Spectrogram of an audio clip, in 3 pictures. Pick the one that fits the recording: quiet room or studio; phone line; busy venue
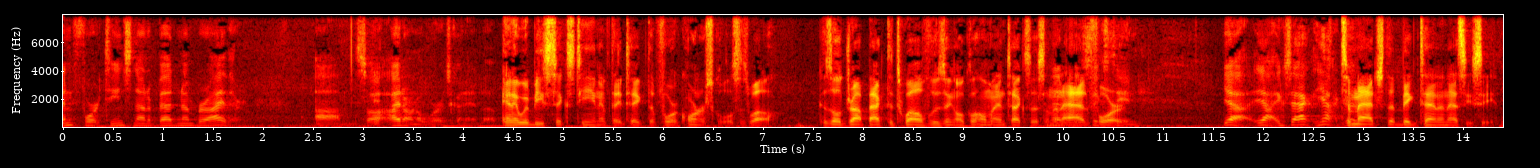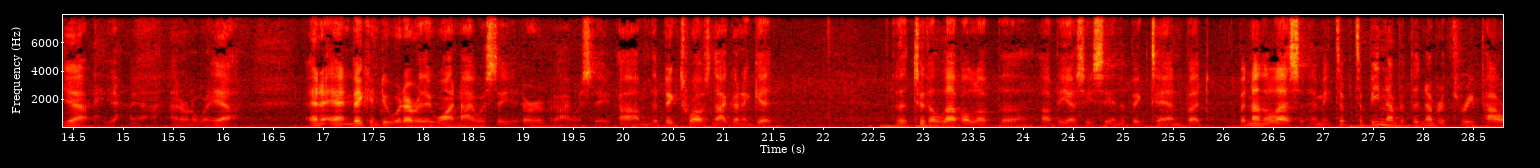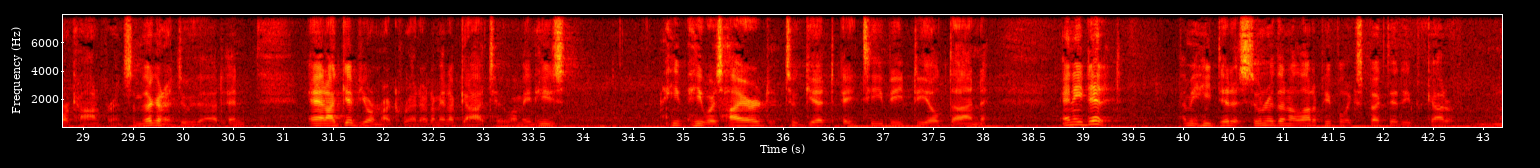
busy venue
